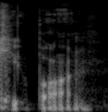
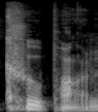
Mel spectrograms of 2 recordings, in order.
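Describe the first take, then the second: First: The first syllable is kyoo, with a y sound. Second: The first syllable is koo, without a y sound. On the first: The speaker calls it wrong. "It's not coupon. ... there's no Q in it" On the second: The speaker calls it right. "it's coupon"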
